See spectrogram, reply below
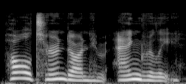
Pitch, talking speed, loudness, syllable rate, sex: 210 Hz, 160 wpm, -14 LUFS, 4.8 syllables/s, female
